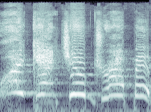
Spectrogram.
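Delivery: put-on angry scream, pitched very high, shrill. Retelling a family fight with Jade, retelling angry screaming. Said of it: "Jade and I are screaming".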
